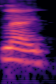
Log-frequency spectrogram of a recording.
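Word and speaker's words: לײַב: I pronounce lab. No, Where's the so that's not right. That's not right. It's lab.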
